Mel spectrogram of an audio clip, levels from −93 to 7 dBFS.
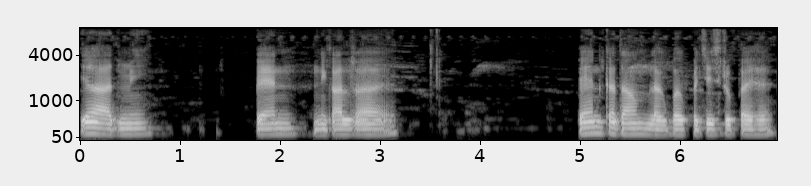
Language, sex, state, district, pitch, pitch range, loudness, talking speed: Hindi, male, Bihar, Lakhisarai, 110 Hz, 105-120 Hz, -18 LUFS, 110 wpm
